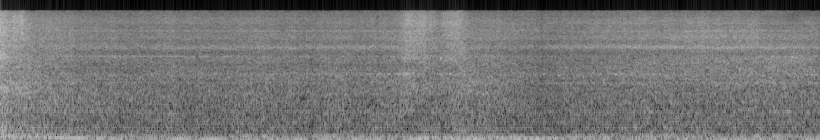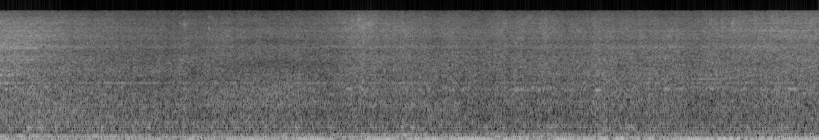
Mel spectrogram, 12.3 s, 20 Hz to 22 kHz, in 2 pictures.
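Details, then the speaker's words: 1954 International Metro first start after build, 50 series Flowmaster mufflers, exhaust cutouts: deep, steady low burble with no ticks, misses or rattles; healthy idle, started quickly and easily. "i'm pretty happy i did not expect it to run that quick that easy it sounds good too sounds really good"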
